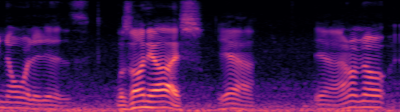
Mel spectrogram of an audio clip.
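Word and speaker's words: Eis: word for ice cream but they say ice but it's spelt e-i-s hey dario's got the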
